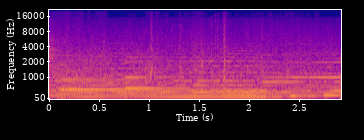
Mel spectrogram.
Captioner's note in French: éclaboussures d'eau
